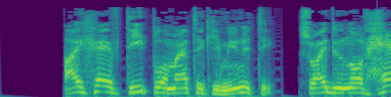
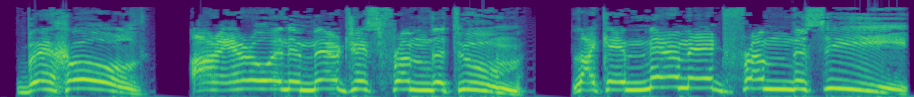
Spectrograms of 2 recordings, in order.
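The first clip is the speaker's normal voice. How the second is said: higher, slow, booming theatrical announcement; mock grand proclamation; 9 semitones higher, slower than usual. Teasing Nancy as she climbs out of the tomb, theatrical slow proclamation. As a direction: hail her like a herald, hamming up every word.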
